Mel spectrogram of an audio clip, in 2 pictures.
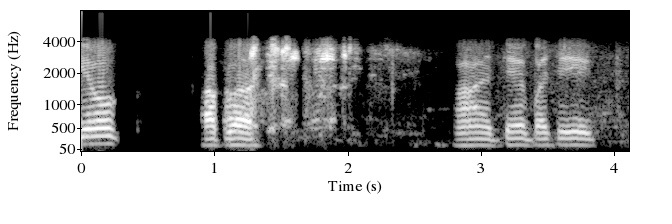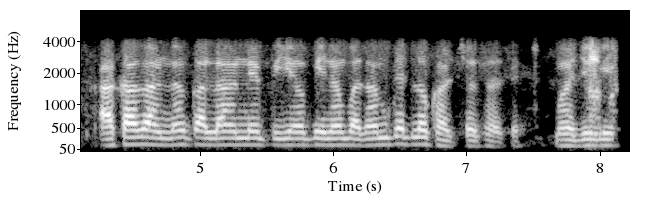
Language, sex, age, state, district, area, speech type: Gujarati, male, 30-45, Gujarat, Aravalli, urban, conversation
